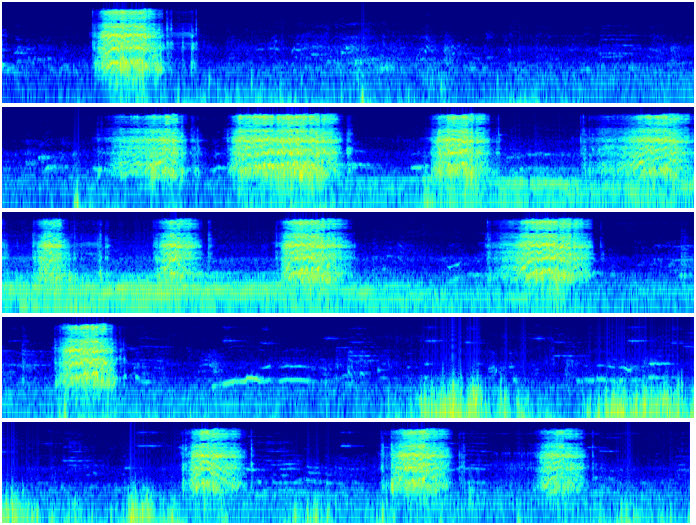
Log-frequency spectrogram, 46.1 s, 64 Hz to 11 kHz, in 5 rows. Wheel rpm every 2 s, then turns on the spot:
30, 10, 0, 0, 0, 20, 70, 20, 20, 20, 20, 30, 20, 10, 40, 0, 0, 0, 0, 10, 10, 20, 10.
2-4 28-30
